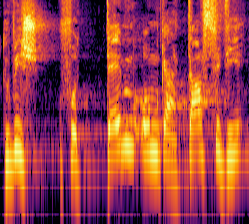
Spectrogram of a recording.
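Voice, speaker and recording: Male preacher, Swiss German accent. Husky, slightly high voice, dramatic and emphatic sermon delivery. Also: normal speed, a little mellow. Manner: dramatic, emphatic delivery with repeated short phrases.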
